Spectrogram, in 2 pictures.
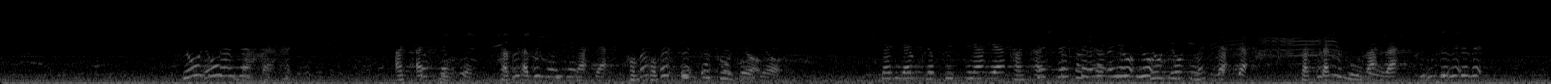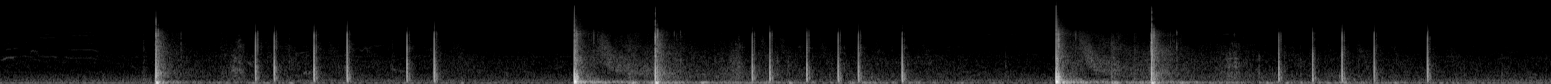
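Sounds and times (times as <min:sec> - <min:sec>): firework crackling: 0:14.9 - 0:30.6
firework shells bursting: 0:16.8 - 0:20.6, 0:21.2 - 0:30.6.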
